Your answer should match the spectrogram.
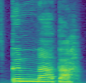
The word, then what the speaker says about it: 끝나다: Chúng ta có cái từ thờ đây sẽ đọc là tờ. Tờ mà kết hợp với n đằng sau thì sẽ đọc chuyển thành đọc là n này, thành niên.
